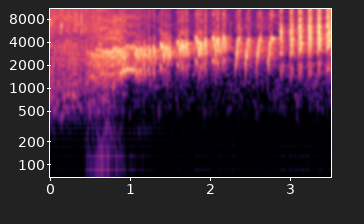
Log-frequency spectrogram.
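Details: White-rumped shama at an Indonesian singing competition, sharp besetan mimicry; a rising, slurred warble builds into a quick series of upward-flicked whistled notes and fast high chips.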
